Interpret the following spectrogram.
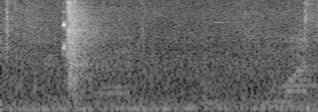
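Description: A single sharp click about half a second in: a flip phone snapped shut to end a call, over a faint low hum of room tone.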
